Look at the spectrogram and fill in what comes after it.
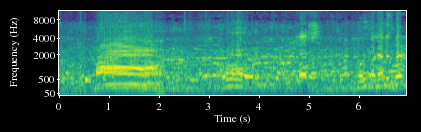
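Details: Sahiwal bull at a cattle market in Dhaka, Bangladesh, on 26 December 2024, where farmers buy bulls. One long, deep, droning moo lasts about a second, then crowd chatter and bargaining voices fill the rest.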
